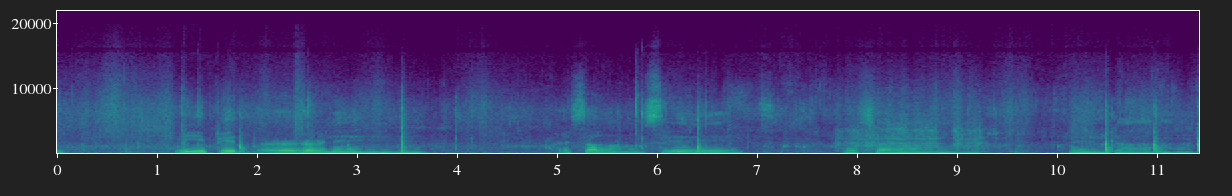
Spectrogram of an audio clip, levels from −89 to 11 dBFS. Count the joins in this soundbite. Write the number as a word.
zero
